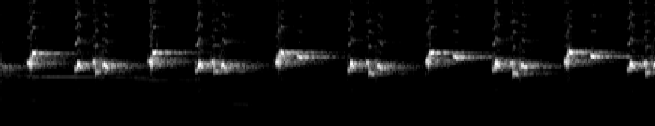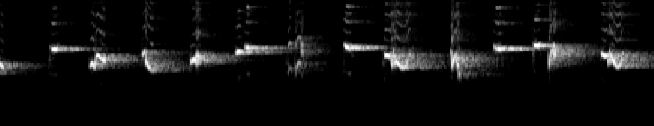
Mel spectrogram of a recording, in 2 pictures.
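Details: Loud, clear sooty-headed bulbul lure call for trapping in forest: continuous chattering of slurred whistled notes in quick pairs, starting lower and stepping higher toward the end, with a faint low whine early on.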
